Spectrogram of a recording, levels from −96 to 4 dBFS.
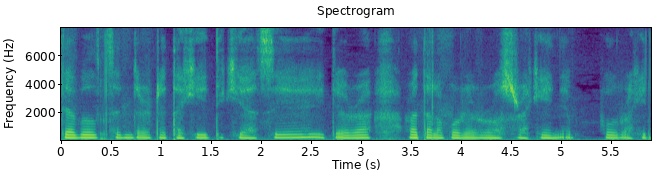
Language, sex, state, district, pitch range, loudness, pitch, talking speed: Nagamese, female, Nagaland, Kohima, 185-195 Hz, -18 LUFS, 190 Hz, 140 wpm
